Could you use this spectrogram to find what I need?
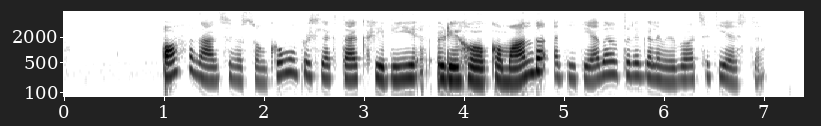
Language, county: Lithuanian, Kaunas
